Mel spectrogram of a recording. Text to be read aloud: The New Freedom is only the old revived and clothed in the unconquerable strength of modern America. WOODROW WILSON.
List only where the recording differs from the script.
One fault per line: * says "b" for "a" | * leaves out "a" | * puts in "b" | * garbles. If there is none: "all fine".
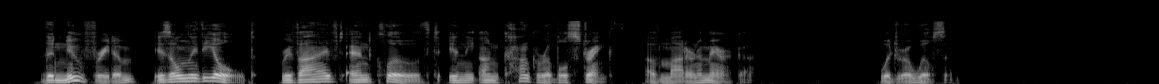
all fine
